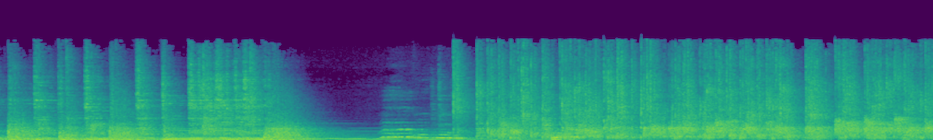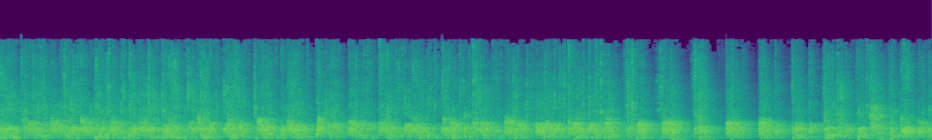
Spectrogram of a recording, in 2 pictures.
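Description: Flamenco guitar and dancer's footwork taps bring the piece to a close about three seconds in. After a moment's ring-out the audience breaks into steady applause that carries on to the end.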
